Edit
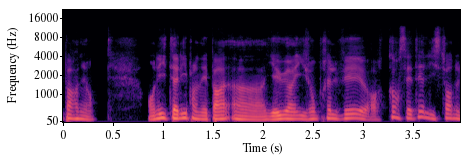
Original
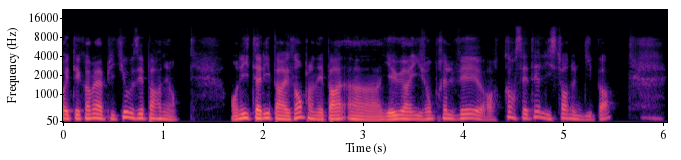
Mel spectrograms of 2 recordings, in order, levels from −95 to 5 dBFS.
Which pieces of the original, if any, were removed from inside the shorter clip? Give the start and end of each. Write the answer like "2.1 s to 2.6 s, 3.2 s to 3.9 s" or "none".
2.1 s to 2.4 s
